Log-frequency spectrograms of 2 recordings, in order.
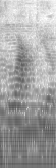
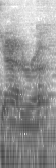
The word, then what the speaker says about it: Gadara: the current situation with, I want to say her name is Galactia, but that is not her name. Gadara.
